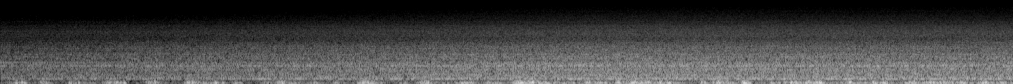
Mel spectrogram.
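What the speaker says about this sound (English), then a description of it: "So we're at about 64 decibels at fan speed 10." A Dyson Hot + Cool fan running at its top speed of 10 gives a steady, fairly loud airy whoosh with a low rumble, constant throughout with no voices.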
